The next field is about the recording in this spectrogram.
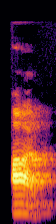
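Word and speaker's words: hour: आर, आर में H silent है।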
